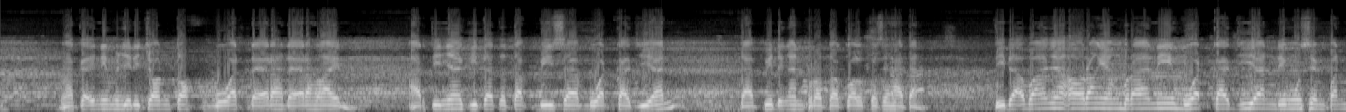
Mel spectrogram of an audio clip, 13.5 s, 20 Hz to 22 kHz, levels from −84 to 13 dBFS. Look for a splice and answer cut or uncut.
cut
